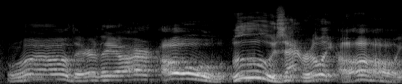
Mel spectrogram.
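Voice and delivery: mock shock of onlookers keeping their distance; appalled Pharisees. Preacher playing separate ones spotting sinners, appalled. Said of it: "The Pharisees mean separate ones".

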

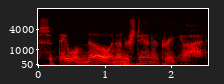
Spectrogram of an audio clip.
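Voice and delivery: preacher whispering to the congregation. Real, not acted. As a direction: hush it reverently. Soft sermon close of thought.

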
